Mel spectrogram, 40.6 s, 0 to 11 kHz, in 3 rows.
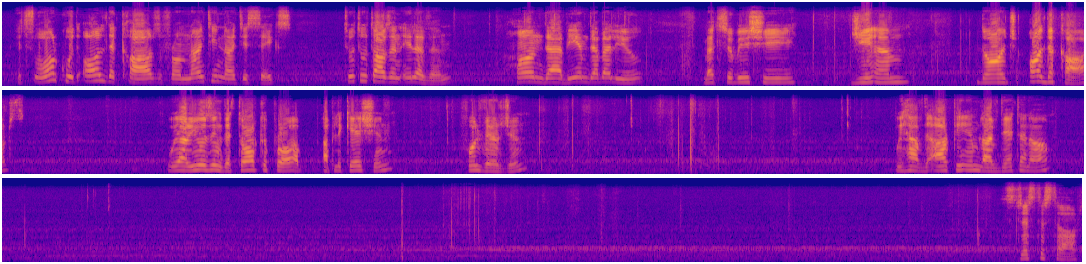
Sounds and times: Speech: 0.2s - 3.6s, 4.3s - 5.7s, 6.3s - 8.0s, 8.8s - 10.0s, 10.6s - 11.4s, 12.2s - 13.8s, 15.6s - 18.4s, 19.3s - 20.1s, 24.7s - 26.7s, 39.6s - 40.5s.

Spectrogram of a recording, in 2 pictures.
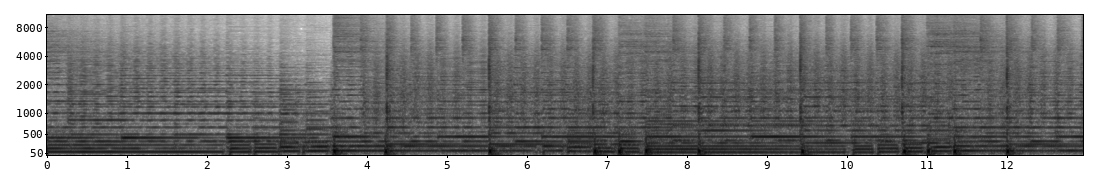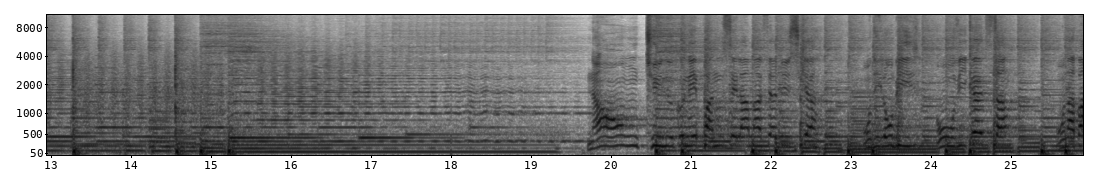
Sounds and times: Music: 0.0s - 25.9s.

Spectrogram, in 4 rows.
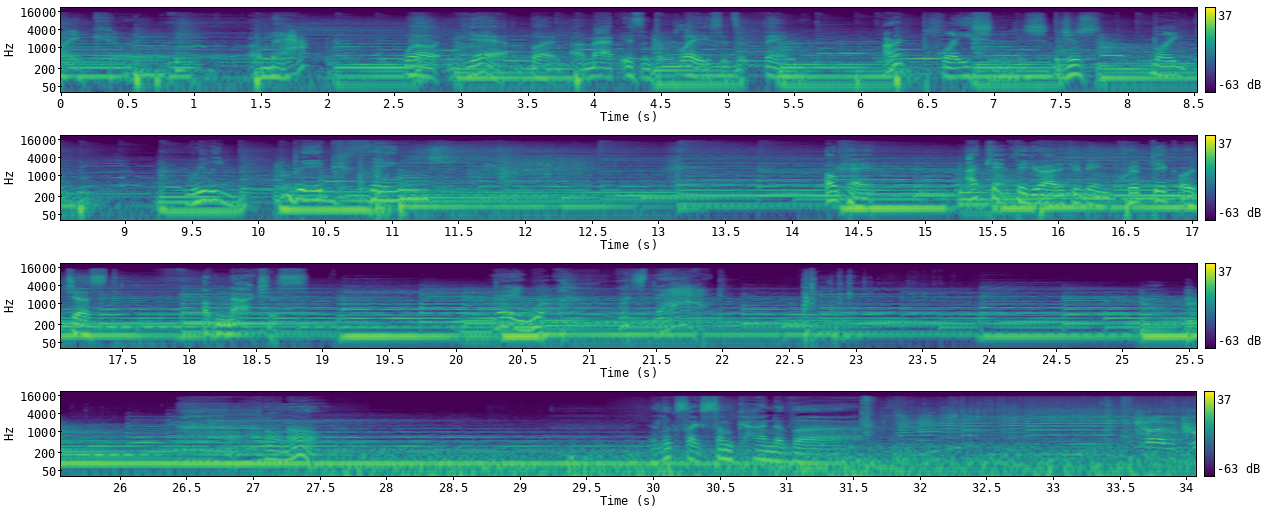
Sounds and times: Speech: 0.0s - 1.9s, 2.6s - 5.6s, 6.2s - 8.5s, 9.4s - 11.5s, 14.2s - 14.7s, 15.3s - 18.9s, 20.3s - 22.0s, 27.0s - 27.6s, 30.0s - 31.6s, 33.6s - 34.0s
Effects unit: 0.0s - 30.1s
Music: 0.0s - 34.0s.

